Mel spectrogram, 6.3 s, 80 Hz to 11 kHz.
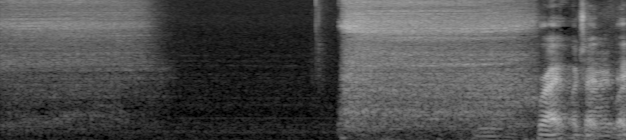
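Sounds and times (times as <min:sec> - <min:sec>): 
slow controlled box breathing: 0:00.0 - 0:01.9, 0:03.4 - 0:05.6
speech: 0:05.4 - 0:06.2.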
